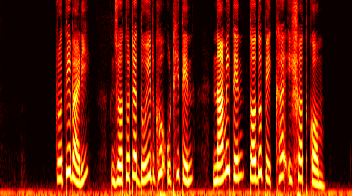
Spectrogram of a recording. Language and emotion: Bengali, neutral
